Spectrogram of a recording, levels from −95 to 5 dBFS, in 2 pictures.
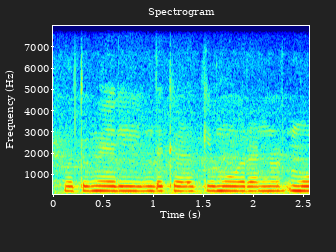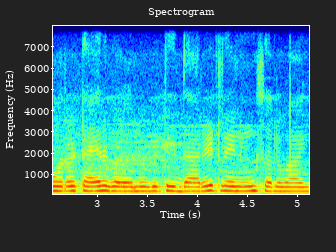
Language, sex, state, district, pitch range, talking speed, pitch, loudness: Kannada, female, Karnataka, Bidar, 210-220 Hz, 115 wpm, 220 Hz, -15 LUFS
